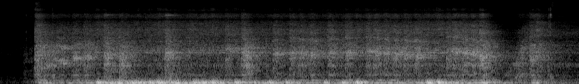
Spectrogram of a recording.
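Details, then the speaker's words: 2000 Ford Ranger 3.0L V6 after rebuild, started fine the day before and has since had fuel additive added: starter drags slowly in an uneven churn of about four pulses a second, almost catches but never fires; battery going out suspected, not confirmed. "it's funny cuz it was starting fine here yesterday I wasn't running the best but it was starting fine"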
